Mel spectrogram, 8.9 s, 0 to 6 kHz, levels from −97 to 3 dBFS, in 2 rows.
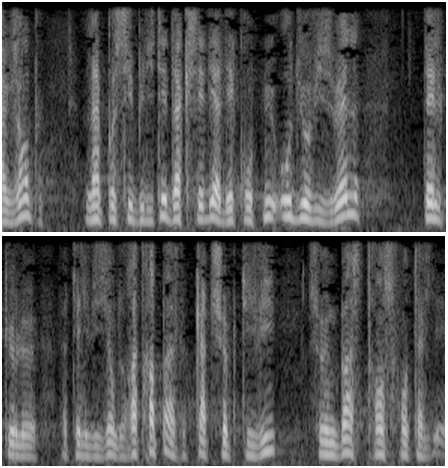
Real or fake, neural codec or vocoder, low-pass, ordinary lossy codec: real; none; 5.4 kHz; none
